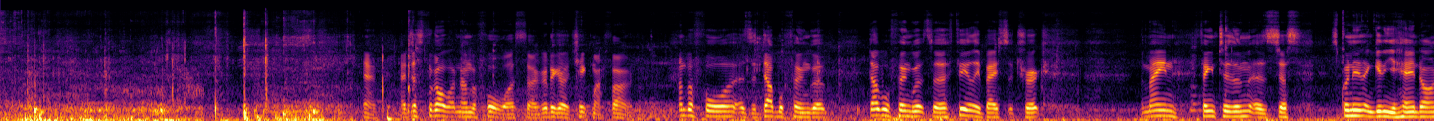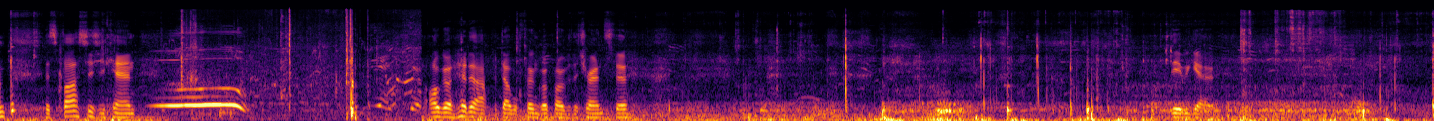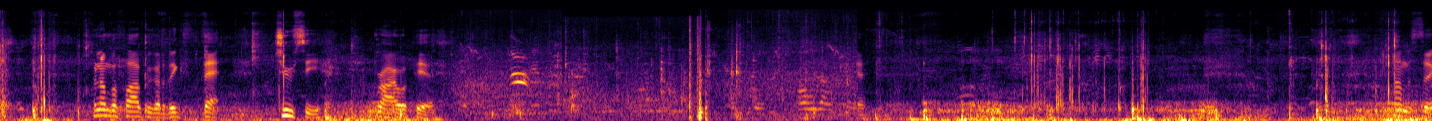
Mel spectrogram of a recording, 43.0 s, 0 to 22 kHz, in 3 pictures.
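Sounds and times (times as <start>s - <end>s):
wind on microphone: 0.0s - 5.4s, 30.5s - 43.0s
scooter wheels rolling on concrete: 0.0s - 43.0s.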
